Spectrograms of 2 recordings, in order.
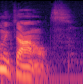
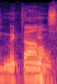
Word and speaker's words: McDonald's: think I'm with Andy I think I say McDonald's three syllables yeah like it you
